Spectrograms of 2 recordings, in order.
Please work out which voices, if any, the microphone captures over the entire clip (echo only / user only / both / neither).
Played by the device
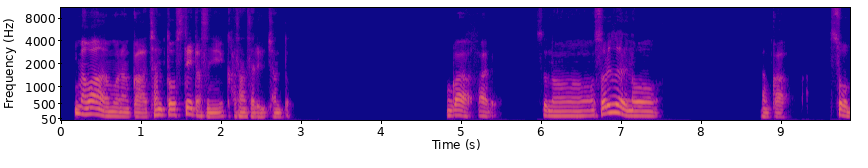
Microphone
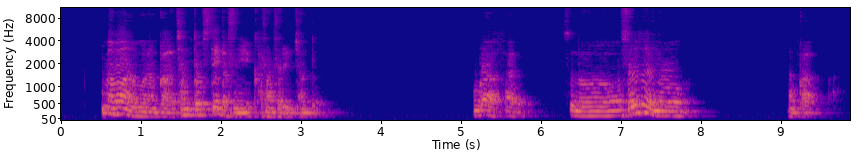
echo only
